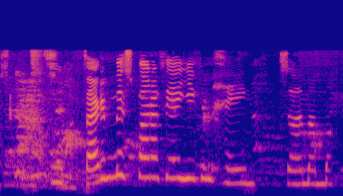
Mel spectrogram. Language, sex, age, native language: Icelandic, female, 11, Icelandic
